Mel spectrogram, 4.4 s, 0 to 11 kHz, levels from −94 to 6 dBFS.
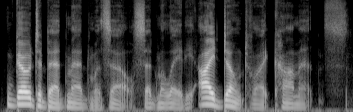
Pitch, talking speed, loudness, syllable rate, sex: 100 Hz, 135 wpm, -21 LUFS, 4.4 syllables/s, male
